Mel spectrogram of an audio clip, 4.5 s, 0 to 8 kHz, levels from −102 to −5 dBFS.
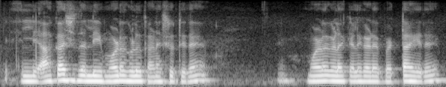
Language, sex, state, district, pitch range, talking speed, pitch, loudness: Kannada, male, Karnataka, Bangalore, 130-145 Hz, 105 wpm, 135 Hz, -14 LUFS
